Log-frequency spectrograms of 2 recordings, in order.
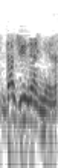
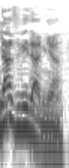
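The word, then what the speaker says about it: Das Vidaña (До свидания): Hasta pronto, Tlatidaña, hasta pronto. – ¿Cómo se dice? – Se dice Das Vidaña. – Das Vidaña.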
